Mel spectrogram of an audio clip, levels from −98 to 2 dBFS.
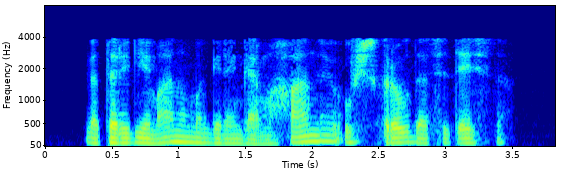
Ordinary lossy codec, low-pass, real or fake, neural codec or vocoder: AAC, 16 kbps; 7.2 kHz; fake; codec, 16 kHz, 0.8 kbps, ZipCodec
